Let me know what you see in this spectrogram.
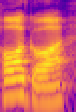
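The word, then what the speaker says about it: הגה: You have Strongs H1897 called Haga is pronounced hogar.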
